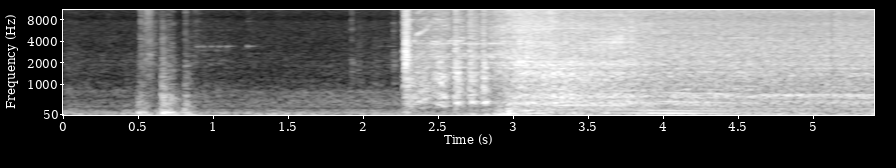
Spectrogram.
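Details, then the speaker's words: 2013 Nissan Pathfinder, 265k miles, just after replacing AC clutch and serpentine belt: brief crank, catches quickly, settles into an even, steady idle with no belt squeal or chirp; running fine. "okay now everything's fine i'm gonna want to check it for a few minutes to make sure it doesn't go out"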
